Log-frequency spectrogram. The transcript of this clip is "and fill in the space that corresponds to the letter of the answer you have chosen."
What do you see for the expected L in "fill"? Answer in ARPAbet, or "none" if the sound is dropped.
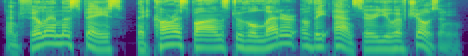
L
